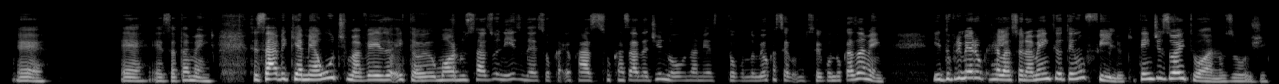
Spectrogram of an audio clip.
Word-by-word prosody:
É. 170 Hz, -4 st, -1 dB, 0.8 s
É, 165 Hz, -2 st, -1 dB
exatamente. 165 Hz, -1 st, -2 dB, 0.3 s
Você 215 Hz, -, 0 dB
sabe 250 Hz, +3 st, +8 dB
que 245 Hz, -, +5 dB
a -, -, +6 dB
minha 220 Hz, 0 st, +5 dB
última 255 Hz, -8 st, +1 dB
vez 210 Hz, +2 st, +2 dB
eu -, -, +1 dB
Eh, -, -, -2 dB
então 200 Hz, -5 st, -1 dB
eu 180 Hz, +1 st, -1 dB
moro 200 Hz, +1 st, +1 dB
nos 205 Hz, 0 st, -2 dB
Estados 215 Hz, 0 st, -2 dB
Unidos, 230 Hz, 0 st, -8 dB
né? 190 Hz, -3 st, -7 dB
Sou 180 Hz, -1 st, -14 dB
ca -, -, -15 dB
eu 185 Hz, -, -10 dB
ca 190 Hz, 0 st, 0 dB
sou 180 Hz, +4 st, -10 dB
casada 195 Hz, -1 st, -5 dB
de 245 Hz, +7 st, -8 dB
novo 185 Hz, -6 st, -5 dB
na 185 Hz, 0 st, -11 dB
minha 185 Hz, 0 st, -12 dB
estou 180 Hz, 0 st, -13 dB
no 170 Hz, 0 st, -13 dB
meu 190 Hz, +3 st, -6 dB
segun 180 Hz, -4 st, -10 dB
2º 180 Hz, +3 st, -7 dB
casamento. 210 Hz, -, 0 dB, 0.4 s
E 230 Hz, -, 0 dB
do 230 Hz, -, 0 dB
1º 295 Hz, +2 st, +3 dB
relacionamento, 225 Hz, +2 st, +2 dB
eu 250 Hz, -, +2 dB
tenho 250 Hz, +3 st, +1 dB
um -, -, 0 dB
filho, 165 Hz, -, -2 dB
que 140 Hz, -, -25 dB
tem 250 Hz, -, +2 dB
18 275 Hz, -4 st, +3 dB
anos 140 Hz, -1 st, -3 dB
hoje. 150 Hz, -3 st, -8 dB
195 Hz, 225 wpm, -25 LUFS, 175-230 Hz, 0.8 s, sabe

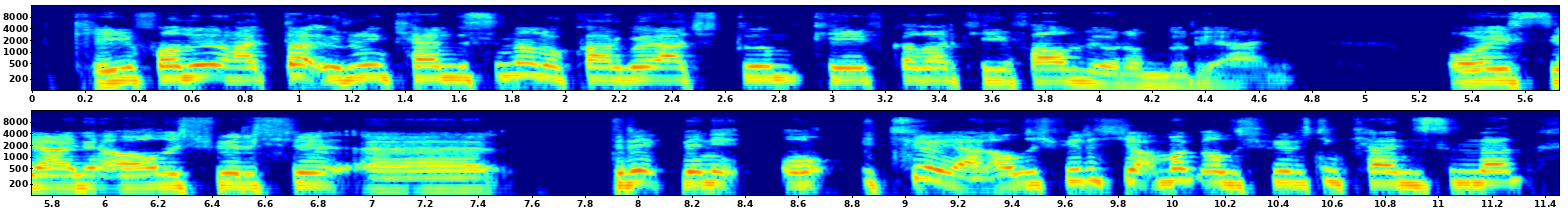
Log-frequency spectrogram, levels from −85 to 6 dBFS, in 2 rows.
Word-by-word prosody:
keyif 185 Hz, +5 st, 0 dB
alıyorum. 225 Hz, +1 st, +5 dB
Hatta 205 Hz, +4 st, +3 dB
ürünün 220 Hz, +3 st, +1 dB
kendisinden 220 Hz, +4 st, 0 dB
o 220 Hz, -, +1 dB
kargoyu 205 Hz, 0 st, +2 dB
açtığım 215 Hz, +2 st, -1 dB
keyif 195 Hz, -2 st, -2 dB
kadar 195 Hz, -1 st, -3 dB
keyif 180 Hz, -2 st, -8 dB
almıyorumdur 140 Hz, -9 st, -1 dB
yani. 75 Hz, 0 st, -13 dB, 0.6 s
O 170 Hz, +2 st, +2 dB
his, 185 Hz, -1 st, -1 dB
yani, 175 Hz, 0 st, +4 dB
alışverişi, 185 Hz, +2 st, 0 dB, 0.2 s
eee, 150 Hz, +1 st, -2 dB, 0.5 s
direkt 215 Hz, 0 st, +2 dB
beni 210 Hz, 0 st, +1 dB
o -, -, 0 dB
itiyor -, -, +1 dB
yani -, -, +2 dB
alışveriş 215 Hz, +6 st, -2 dB
yapmak 245 Hz, 0 st, +1 dB
alışverişin 215 Hz, +1 st, -2 dB
kendisinden 215 Hz, +2 st, 0 dB
205 Hz, 140 wpm, -24 LUFS, 180-220 Hz, 0.6 s, alıyorum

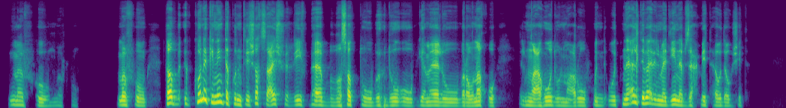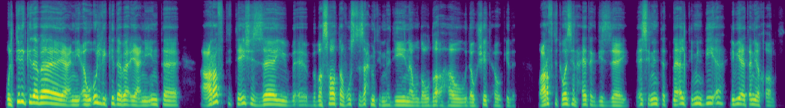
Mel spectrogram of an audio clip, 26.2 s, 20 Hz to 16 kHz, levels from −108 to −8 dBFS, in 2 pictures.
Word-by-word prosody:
مفهوم، 130 Hz, -6 st, -8 dB
مفهوم، 115 Hz, +1 st, -31 dB, 0.7 s
مفهوم. 130 Hz, -4 st, -1 dB, 0.3 s
طب 195 Hz, +1 st, +7 dB
كونك 250 Hz, -, +4 dB
إن 215 Hz, -, +4 dB
أنتَ 230 Hz, -4 st, +5 dB
كنت 155 Hz, -3 st, -2 dB
شخص 185 Hz, +7 st, -3 dB
عايش 160 Hz, 0 st, +3 dB
في -, -, -14 dB
الريف 145 Hz, +2 st, -5 dB
بقى 135 Hz, -3 st, +3 dB
ببساطته 120 Hz, +5 st, -2 dB
وبهدوءه 125 Hz, +1 st, -5 dB
وبجماله 120 Hz, +1 st, -2 dB
وبرونقه 115 Hz, +1 st, -3 dB, 0.4 s
المعهود 130 Hz, 0 st, 0 dB
والمعروف، 115 Hz, 0 st, -6 dB
وانت 120 Hz, -3 st, -9 dB
واتنقلت 165 Hz, +10 st, 0 dB
بقي 190 Hz, -2 st, +5 dB
للمدينة 145 Hz, -1 st, +2 dB
بزحمتها 130 Hz, +2 st, -7 dB
ودوشتها، 110 Hz, -2 st, -8 dB, 0.8 s
قلت 160 Hz, +9 st, -1 dB
لي 250 Hz, -1 st, +7 dB
كده 220 Hz, -1 st, +7 dB
بقى 190 Hz, -5 st, +8 dB
يعني 140 Hz, 0 st, +1 dB
أو 150 Hz, +1 st, +3 dB
قل 215 Hz, -1 st, +3 dB
لي 175 Hz, -, -1 dB
كده 170 Hz, -2 st, 0 dB
بقى 150 Hz, -2 st, +1 dB
يعني، 130 Hz, +2 st, 0 dB
أنتَ 155 Hz, -4 st, -2 dB, 0.4 s
عرفت 235 Hz, -1 st, +4 dB
تعيش 175 Hz, +4 st, -2 dB
إزاي 150 Hz, +1 st, +3 dB
ب 125 Hz, -, -19 dB, 0.3 s
ببساطة 150 Hz, +7 st, +1 dB
في 140 Hz, -, -15 dB
وسط 160 Hz, -1 st, -6 dB
زحمة 145 Hz, +1 st, -4 dB
المدينة 130 Hz, -1 st, -3 dB
وضوضاءها 115 Hz, +2 st, -6 dB
ودوشتها 115 Hz, +3 st, -5 dB
وكده؟ 110 Hz, 0 st, -14 dB, 0.4 s
وعرفت 165 Hz, +6 st, +3 dB
توازن 165 Hz, 0 st, -1 dB
حياتك 150 Hz, -2 st, -4 dB
دي 130 Hz, +1 st, -15 dB
إزاي؟ 115 Hz, -2 st, -3 dB
بحيث 165 Hz, 0 st, -3 dB
إن 160 Hz, -, -2 dB
أنتَ 170 Hz, -2 st, -4 dB
أتنقلت 155 Hz, +4 st, -3 dB
من 180 Hz, +2 st, -2 dB
بيئة 195 Hz, +2 st, -5 dB
لبيئة 165 Hz, +1 st, +2 dB
تانية 155 Hz, -2 st, -1 dB
خالص. -, -, -14 dB
140 Hz, 145 wpm, -22 LUFS, 120-165 Hz, 0.8 s, بقى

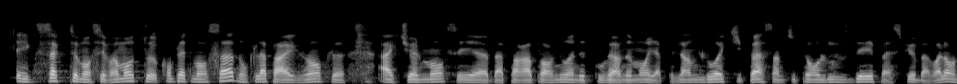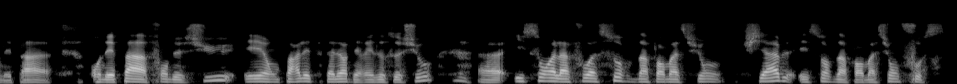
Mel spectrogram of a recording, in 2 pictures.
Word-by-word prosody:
Exactement, 145 Hz, 0 st, +2 dB
c'est 110 Hz, +2 st, -2 dB
vraiment, 130 Hz, +7 st, +2 dB
te 150 Hz, -6 st, 0 dB
complètement 135 Hz, -1 st, 0 dB
ça 160 Hz, +8 st, +4 dB
donc 120 Hz, -4 st, -6 dB
là, 130 Hz, 0 st, +4 dB
par 110 Hz, -2 st, +5 dB
exemple, 110 Hz, +4 st, 0 dB
heu, 100 Hz, -2 st, -1 dB, 0.3 s
actuellement, 115 Hz, +3 st, +1 dB
c'est, 110 Hz, -2 st, -3 dB
heu, 100 Hz, -1 st, +2 dB
bah, 100 Hz, -, -1 dB
par 100 Hz, -2 st, 0 dB
rapport 105 Hz, +1 st, +2 dB
nous 110 Hz, +1 st, -2 dB
à 110 Hz, -, 0 dB
notre 100 Hz, -1 st, -5 dB
gouvernement, 105 Hz, +1 st, 0 dB
il -, -, -2 dB
y -, -, +1 dB
a 90 Hz, -, -3 dB
plein 110 Hz, +1 st, -3 dB
de 110 Hz, -, -7 dB
lois 120 Hz, +2 st, +3 dB
qui 110 Hz, -3 st, -12 dB
passent 115 Hz, +1 st, +2 dB
un 105 Hz, -, -2 dB
petit 100 Hz, +2 st, -13 dB
peu 110 Hz, +3 st, -3 dB
en 110 Hz, -, +1 dB
loucedé, 115 Hz, +3 st, -1 dB
parce -, -, -8 dB
que, 115 Hz, -, -3 dB
bah, 95 Hz, -4 st, -3 dB
voilà, 100 Hz, +9 st, +2 dB
on 115 Hz, -7 st, -3 dB
est 90 Hz, -, -7 dB
pas 105 Hz, -1 st, 0 dB, 0.4 s
on 115 Hz, 0 st, -2 dB
est 110 Hz, 0 st, +6 dB
pas 130 Hz, -4 st, +8 dB
à 105 Hz, -, -1 dB
fond 125 Hz, -2 st, -5 dB
dessus 170 Hz, -, -5 dB
et 135 Hz, +1 st, +1 dB
on 120 Hz, -2 st, -2 dB
parlait 140 Hz, +5 st, +1 dB
tout -, -, -28 dB
à -, -, +3 dB
l'heure 130 Hz, +1 st, +3 dB
des 110 Hz, -1 st, -3 dB
réseaux 110 Hz, +1 st, -3 dB
sociaux, 155 Hz, -, -5 dB, 0.5 s
heu, 105 Hz, -1 st, +1 dB
ils 150 Hz, -1 st, -2 dB
sont 160 Hz, +1 st, -1 dB
à 150 Hz, -, +7 dB
la 130 Hz, -2 st, +5 dB
fois 145 Hz, 0 st, 0 dB
source 145 Hz, -3 st, -5 dB
d'informations 120 Hz, 0 st, -2 dB, 0.2 s
fiables 155 Hz, +2 st, +1 dB
et 115 Hz, -1 st, -6 dB
source 135 Hz, +3 st, -4 dB
d'informations 110 Hz, +3 st, -1 dB
fausses. -, -, -8 dB
115 Hz, 215 wpm, -24 LUFS, 105-130 Hz, 0.5 s, pas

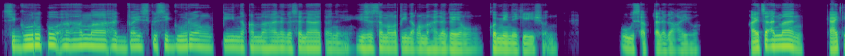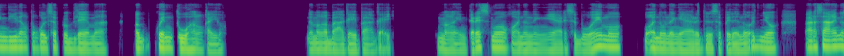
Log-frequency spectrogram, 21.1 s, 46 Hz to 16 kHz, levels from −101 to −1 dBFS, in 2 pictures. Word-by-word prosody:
Siguro 130 Hz, +5 st, +3 dB
po 150 Hz, +1 st, +1 dB
ang 135 Hz, +2 st, 0 dB
ma-a-advice 130 Hz, -2 st, 0 dB
ko -, -, -8 dB
siguro 125 Hz, 0 st, -1 dB
ang 125 Hz, -, -2 dB, 0.2 s
pinakamahalaga 110 Hz, -2 st, -2 dB
sa 110 Hz, -, 0 dB
lahat 110 Hz, 0 st, +1 dB
ano 95 Hz, -1 st, -5 dB
eh, 100 Hz, -, -15 dB
isa 110 Hz, -1 st, +1 dB
sa 110 Hz, +1 st, 0 dB
mga 105 Hz, 0 st, +1 dB
pinakamahalaga 95 Hz, -2 st, 0 dB
'yung 90 Hz, +2 st, -2 dB
communication, 95 Hz, -1 st, 0 dB, 0.8 s
usap 100 Hz, -5 st, -1 dB
talaga 85 Hz, 0 st, -1 dB
kayo. 85 Hz, -1 st, -7 dB, 0.6 s
Kahit 105 Hz, +1 st, +6 dB
saan 130 Hz, 0 st, +5 dB
man, 130 Hz, -8 st, +4 dB, 0.2 s
kahit 100 Hz, +3 st, +4 dB
hindi 115 Hz, 0 st, +2 dB
lang 115 Hz, -1 st, -1 dB
tungkol 105 Hz, -1 st, 0 dB
sa 115 Hz, -, +1 dB
problema, 90 Hz, -4 st, -1 dB, 0.3 s
magkuwentuhan 105 Hz, -3 st, +2 dB
kayo. 80 Hz, 0 st, -4 dB, 1.0 s
Ng 90 Hz, -, -2 dB
mga 95 Hz, 0 st, +1 dB
bagay 80 Hz, 0 st, 0 dB
bagay, 75 Hz, -3 st, -5 dB, 0.7 s
mga 90 Hz, -2 st, -1 dB
interes 110 Hz, +8 st, +1 dB
mo, 110 Hz, -1 st, +4 dB
kung 90 Hz, -5 st, -3 dB
anong 90 Hz, 0 st, -1 dB
nangyayari 85 Hz, +1 st, -4 dB
sa -, -, -5 dB
buhay 90 Hz, +9 st, +2 dB
mo, 120 Hz, -3 st, +2 dB, 0.3 s
kung -, -, 0 dB
anong 100 Hz, -3 st, +3 dB
nangyari 85 Hz, -1 st, 0 dB
dun 90 Hz, +1 st, -2 dB
sa -, -, -4 dB
pinanood 90 Hz, +5 st, 0 dB
niyo. 105 Hz, -2 st, +1 dB, 0.3 s
Para 115 Hz, +1 st, +3 dB
sa'kin 125 Hz, +1 st, +5 dB
105 Hz, 155 wpm, -25 LUFS, 90-115 Hz, 1.0 s, Kahit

